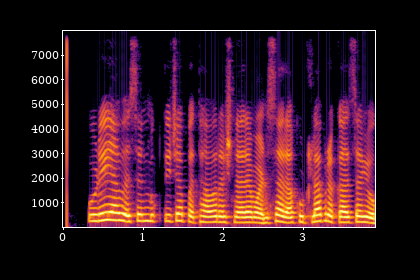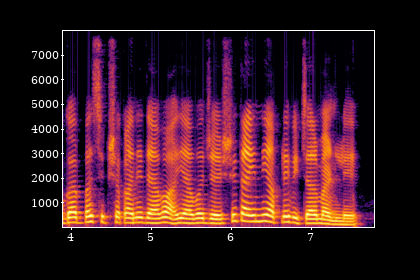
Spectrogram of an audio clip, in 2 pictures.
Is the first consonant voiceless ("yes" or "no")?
yes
